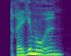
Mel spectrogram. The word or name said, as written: drikkemoden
